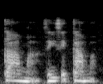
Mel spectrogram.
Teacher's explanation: a gente não vai falar com o som nasalizado do português, porque não existe este som nasalizado na língua espanhola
